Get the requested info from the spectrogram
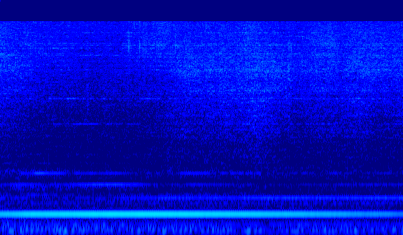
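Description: A held musical tone around middle C, pure and steady with faint overtones above it, slowly fading near the end.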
